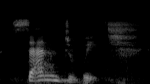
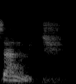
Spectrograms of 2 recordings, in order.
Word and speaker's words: sandwich: which is sandwich not sandwich D will not be pronounced sandwich can I have a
